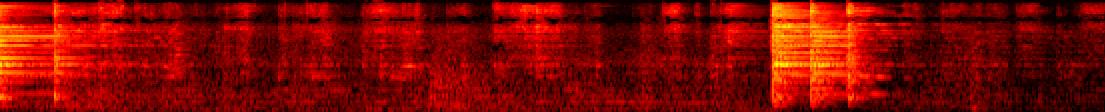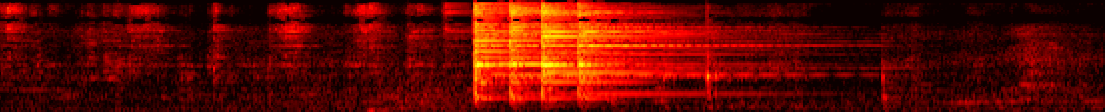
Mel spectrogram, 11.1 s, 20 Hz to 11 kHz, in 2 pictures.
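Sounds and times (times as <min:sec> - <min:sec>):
spoon clattering on metal plate: 0:00.0 - 0:09.6
spoon scraping plate: 0:00.0 - 0:09.9.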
